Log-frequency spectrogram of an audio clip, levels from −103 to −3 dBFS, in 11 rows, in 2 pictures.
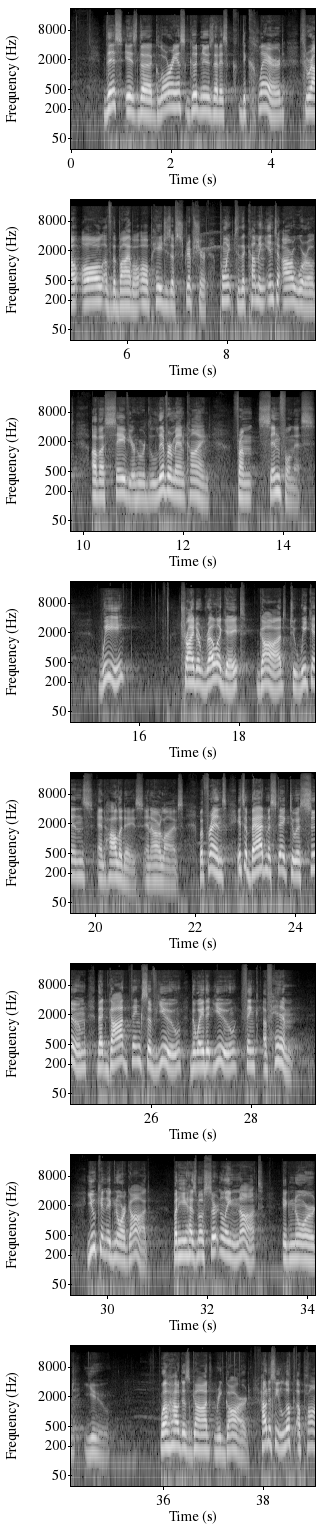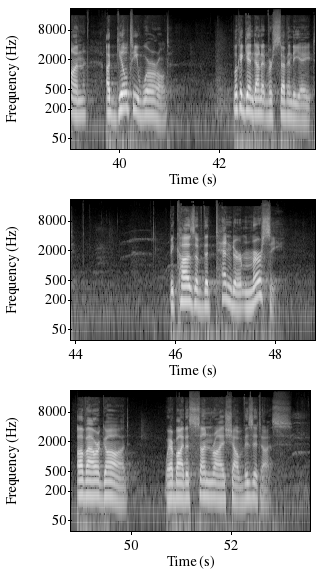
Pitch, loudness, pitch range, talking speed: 165 Hz, -22 LUFS, 140-190 Hz, 125 wpm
